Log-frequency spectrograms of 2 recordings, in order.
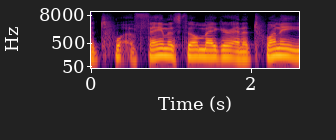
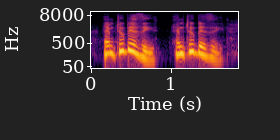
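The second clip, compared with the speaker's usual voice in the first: put-on little Chinese accent, pitched up; 6 semitones higher than usual. Speaker imitates a woman she describes, in her little Chinese voice. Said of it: "she just with her little Chinese voice".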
